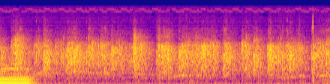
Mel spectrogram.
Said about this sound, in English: One more time, can you applaud the Lord for His goodness, for His grace, for His mercy?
